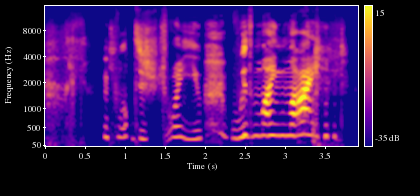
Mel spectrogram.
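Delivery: slow, drawn-out mock menace, laughing; quoting her mock threat. Streamer replays her viral clip, slow mock menace. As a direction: replay the clip's villain line. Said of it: "that has been stuck in my head".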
